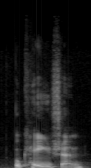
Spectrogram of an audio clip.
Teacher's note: the first syllable is a schwa, and then the second syllable is stressed.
